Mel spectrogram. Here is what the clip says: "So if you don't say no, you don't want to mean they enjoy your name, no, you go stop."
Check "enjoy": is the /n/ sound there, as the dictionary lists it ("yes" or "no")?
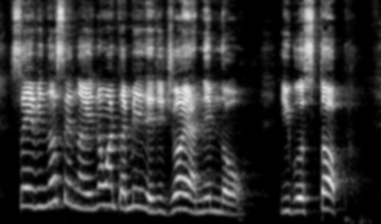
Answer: no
